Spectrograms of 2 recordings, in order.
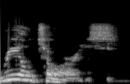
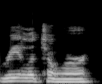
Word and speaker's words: Realtor: people my favorite people real tours and yes it's real tour two syllables is not real a tour like ninety-five percent of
